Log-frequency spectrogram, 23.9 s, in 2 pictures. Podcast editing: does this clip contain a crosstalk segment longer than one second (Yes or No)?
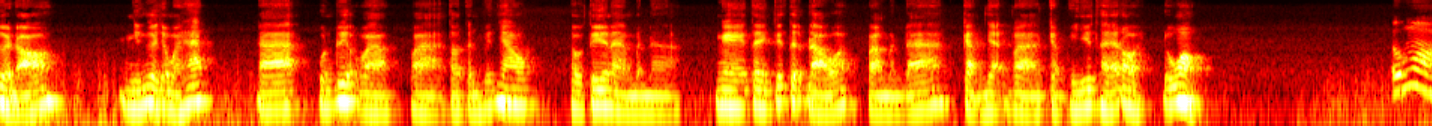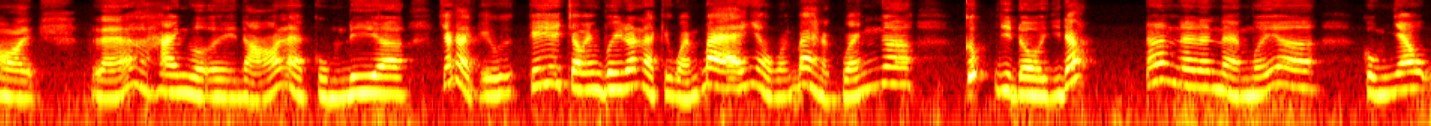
No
